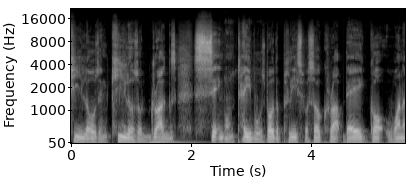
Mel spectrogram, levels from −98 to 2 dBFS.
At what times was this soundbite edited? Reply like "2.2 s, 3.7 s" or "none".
3.2 s, 4.5 s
